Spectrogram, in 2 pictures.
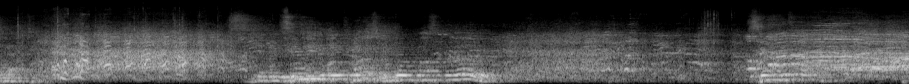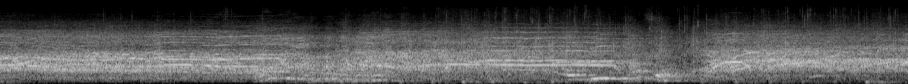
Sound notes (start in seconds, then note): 0.5 laughs; 5.4 laughs; 11.7 laughs; 13.6 thumps mic; 15.0 cheers, applauds; 16.0 thumps mic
